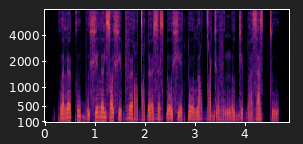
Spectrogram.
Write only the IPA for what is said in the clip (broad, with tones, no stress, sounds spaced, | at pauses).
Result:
kʷ a˧ l œ˦˨ k u˦ b u˨ xʲ ə˦ l ə˦ j z ɔ˦ xʲ œ˧ b v œ˦˨ ɾ o˨ dˤ ə˨ ɗ œ˨˦ z ə˧ z ɗ o˦˨ xʲ ɛ˨ l k͡p o˦˨ l u˧ l dˤ o˧ ɡʲ ɔ˧ v ə˨ ŋʷ ə˧ l ɡʲ œ˧ b a˨ z a˦ z tː u˨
